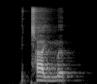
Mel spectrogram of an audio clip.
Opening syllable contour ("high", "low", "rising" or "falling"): low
